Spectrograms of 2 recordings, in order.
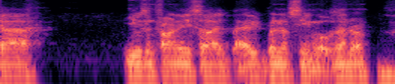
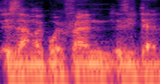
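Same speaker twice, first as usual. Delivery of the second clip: ordinary delivery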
